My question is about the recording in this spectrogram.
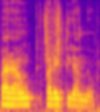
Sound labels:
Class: speech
